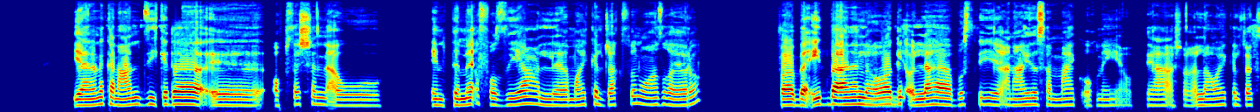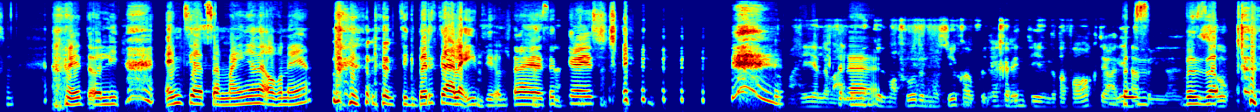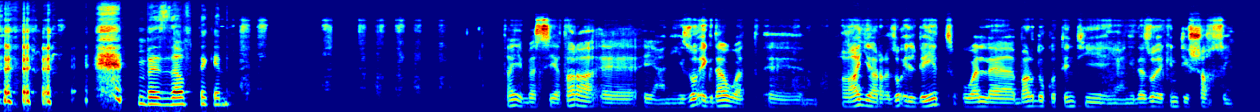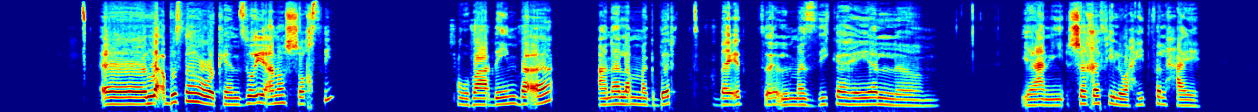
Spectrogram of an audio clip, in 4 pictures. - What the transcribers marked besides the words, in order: in English: "obsession"; laugh; laughing while speaking: "وهي تقول لي"; giggle; laugh; other background noise; giggle; other noise; giggle; laugh
- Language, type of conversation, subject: Arabic, podcast, مين اللي كان بيشغّل الموسيقى في بيتكم وإنت صغير؟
